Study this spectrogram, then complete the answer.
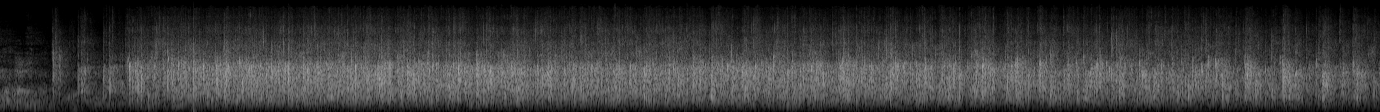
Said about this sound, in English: You're going to have to clap again. Not yet.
